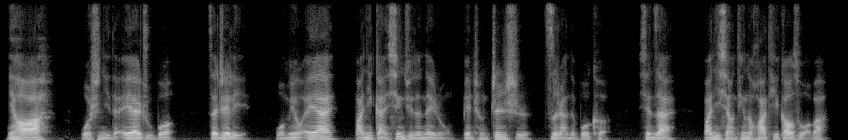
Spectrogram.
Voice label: CN Man Beijing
